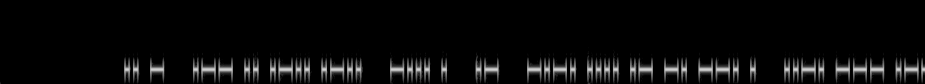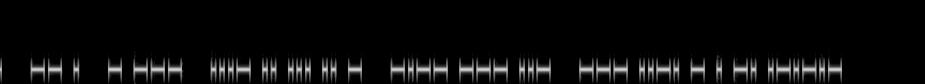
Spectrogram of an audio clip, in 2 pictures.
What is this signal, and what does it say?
Morse code, heard as a keyed tone, about 28 wpm, 700 Hz. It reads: IT WILL BE A CHANGE FOR ME TO VISIT YOU OFTEN.
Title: Sentences from Top 1000 Words - Review Part 6 - 28wpm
